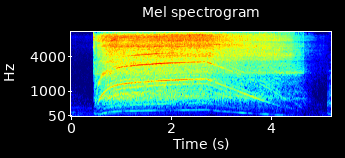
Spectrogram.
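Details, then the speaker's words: Vintage Thor copper line electric drill after restoration, rewired, greased, motor cleaned; smooth even whine climbs to full speed, holds steady, then coasts down smoothly, like an old vacuum cleaner, healthy motor. "that sounds nice. Sounds like an old-fashioned vacuum cleaner, actually."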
